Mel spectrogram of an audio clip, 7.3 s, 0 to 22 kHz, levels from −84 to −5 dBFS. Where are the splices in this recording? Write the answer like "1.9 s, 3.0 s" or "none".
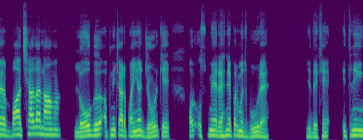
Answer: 1.4 s

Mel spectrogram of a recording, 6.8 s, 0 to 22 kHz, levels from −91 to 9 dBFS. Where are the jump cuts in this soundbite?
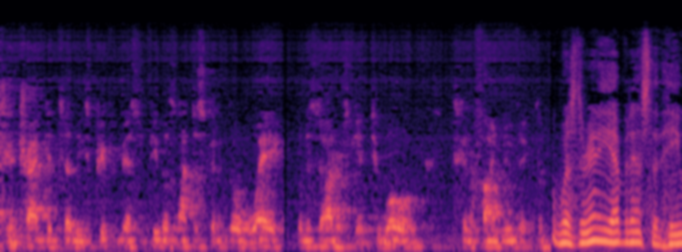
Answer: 2.9 s, 5.5 s

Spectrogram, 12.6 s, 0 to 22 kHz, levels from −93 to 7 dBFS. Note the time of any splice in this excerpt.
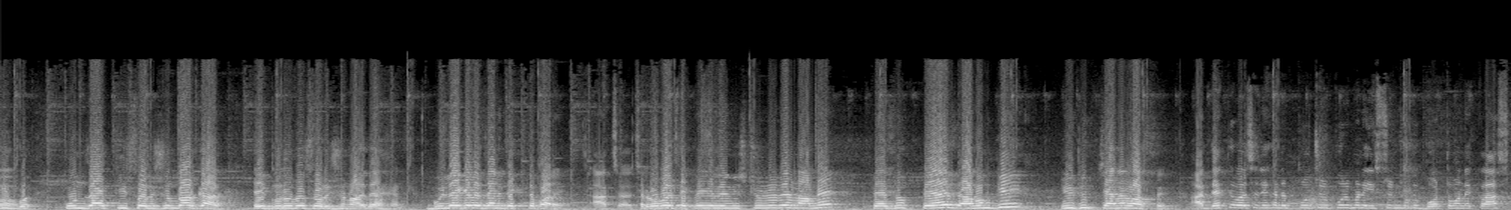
3.5 s, 9.8 s

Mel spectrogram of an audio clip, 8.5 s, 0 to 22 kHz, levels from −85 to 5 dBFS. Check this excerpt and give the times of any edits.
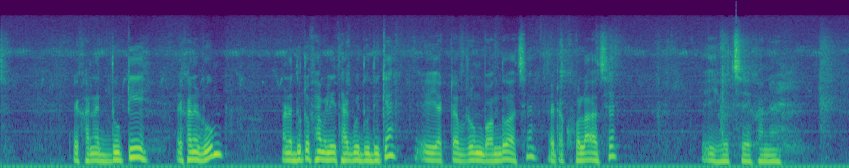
none

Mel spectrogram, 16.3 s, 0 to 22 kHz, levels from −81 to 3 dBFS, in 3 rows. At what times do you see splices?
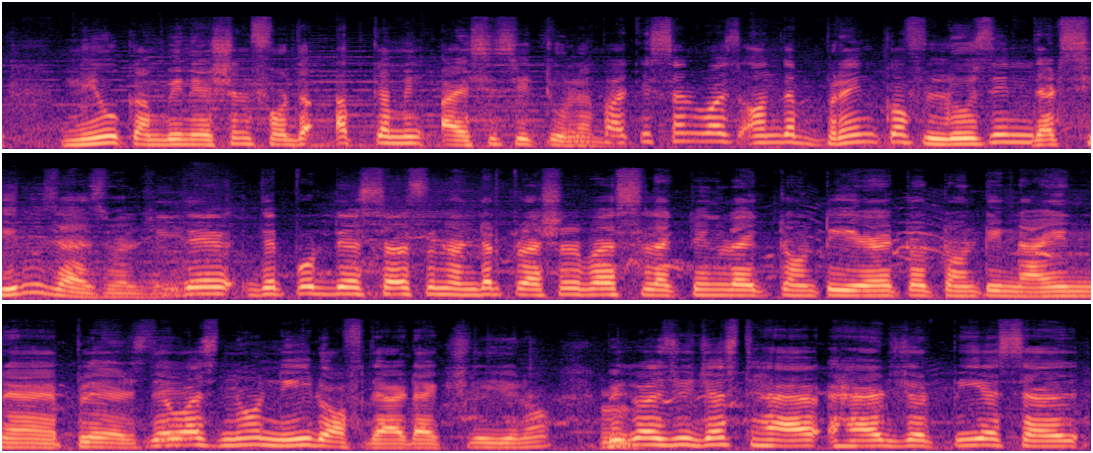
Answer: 3.0 s, 5.1 s, 6.1 s

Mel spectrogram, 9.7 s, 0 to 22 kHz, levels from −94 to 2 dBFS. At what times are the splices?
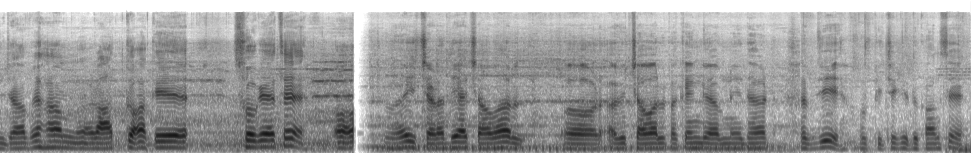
3.5 s, 8.0 s

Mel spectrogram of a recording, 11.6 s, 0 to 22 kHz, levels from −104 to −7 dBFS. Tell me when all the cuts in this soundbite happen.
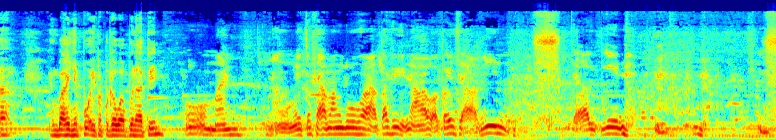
none

